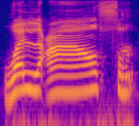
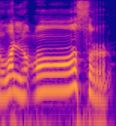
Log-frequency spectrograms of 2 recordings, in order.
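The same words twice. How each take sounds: First: The vowel after ain sounds like a. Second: The vowel after ain sounds like o. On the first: The speaker calls it right. "Dia kena bunyi a" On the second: The speaker calls it wrong. "jangan jadikan dia o"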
